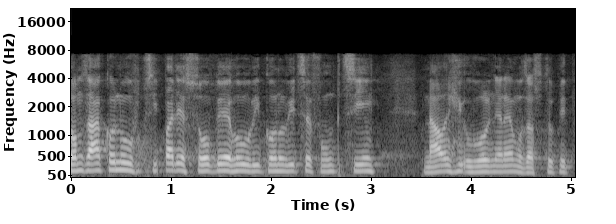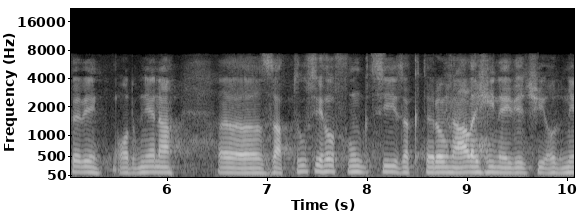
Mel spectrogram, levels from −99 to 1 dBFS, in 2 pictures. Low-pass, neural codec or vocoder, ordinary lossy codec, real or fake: 7.2 kHz; codec, 16 kHz, 2 kbps, FunCodec, trained on LibriTTS, 25 frames a second; AAC, 48 kbps; fake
